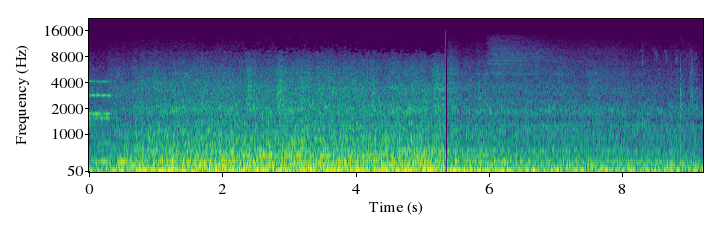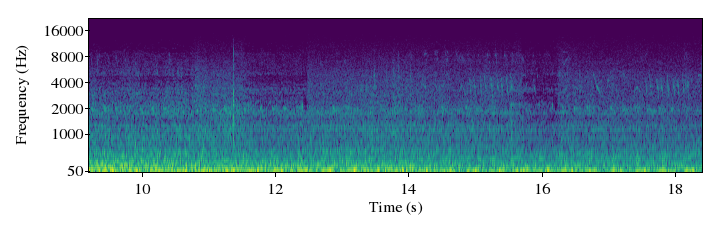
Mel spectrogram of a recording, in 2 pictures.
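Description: Diesel-electric freight locomotives running past on the track, a steady heavy rumble of engines and wheels on rail that slowly fades.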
